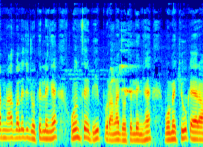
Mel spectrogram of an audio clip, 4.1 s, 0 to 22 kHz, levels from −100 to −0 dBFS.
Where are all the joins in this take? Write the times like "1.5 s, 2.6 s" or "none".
none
